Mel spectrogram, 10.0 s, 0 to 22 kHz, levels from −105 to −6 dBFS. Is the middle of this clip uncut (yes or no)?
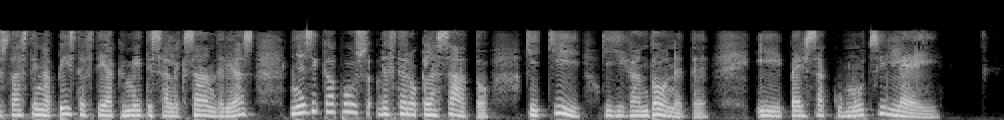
no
